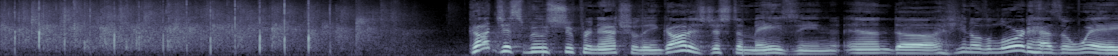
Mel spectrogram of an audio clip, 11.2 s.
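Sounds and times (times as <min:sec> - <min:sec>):
audience clapping hands: 0:00.0 - 0:04.2
speech: 0:04.7 - 0:11.1.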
